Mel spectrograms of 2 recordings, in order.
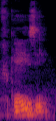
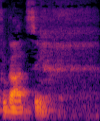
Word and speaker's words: Fugazi: friends the owner of fugazi brand fi so it's fugazi not fugatti uh my accent is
